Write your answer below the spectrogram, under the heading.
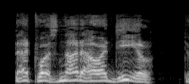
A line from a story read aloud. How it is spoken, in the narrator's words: Durrani shouted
